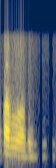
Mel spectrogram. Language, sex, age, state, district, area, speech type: Assamese, male, 18-30, Assam, Lakhimpur, urban, conversation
